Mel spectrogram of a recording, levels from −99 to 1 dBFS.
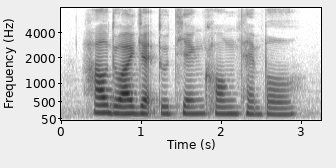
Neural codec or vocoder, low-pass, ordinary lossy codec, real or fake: none; none; none; real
